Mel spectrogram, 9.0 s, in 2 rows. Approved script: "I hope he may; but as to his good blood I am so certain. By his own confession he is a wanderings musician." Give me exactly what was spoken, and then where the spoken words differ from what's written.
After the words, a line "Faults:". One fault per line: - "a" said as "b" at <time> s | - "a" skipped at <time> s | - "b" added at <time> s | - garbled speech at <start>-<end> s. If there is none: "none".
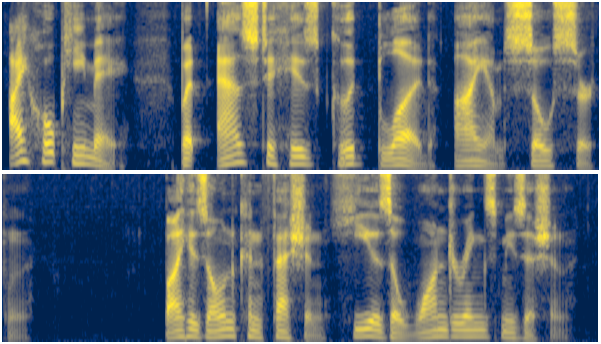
"I hope he may; but as to his good blood I am so certain. By his own confession he is a wanderings musician."
Faults:
none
